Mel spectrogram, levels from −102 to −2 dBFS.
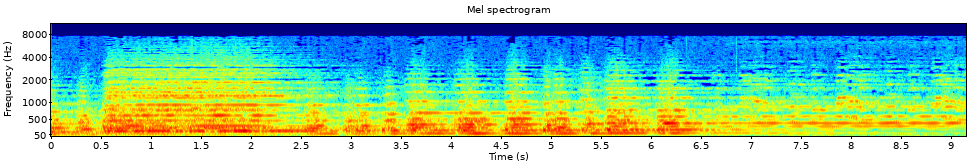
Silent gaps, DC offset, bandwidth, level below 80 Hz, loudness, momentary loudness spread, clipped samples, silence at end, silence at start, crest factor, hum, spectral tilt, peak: none; under 0.1%; 7.6 kHz; -34 dBFS; -19 LUFS; 10 LU; under 0.1%; 0 s; 0 s; 14 dB; none; -9 dB/octave; -4 dBFS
